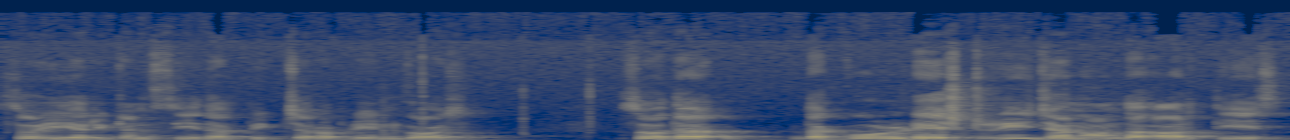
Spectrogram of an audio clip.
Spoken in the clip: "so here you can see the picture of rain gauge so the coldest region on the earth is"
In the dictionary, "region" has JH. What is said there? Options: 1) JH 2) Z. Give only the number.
1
